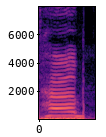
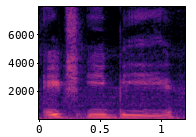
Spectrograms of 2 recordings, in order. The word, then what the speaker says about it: H-E-B: I'm gonna go inside this Heb. Hello, this is Editing Ken from the future. So since recording this video, I have learned that it's pronounced H-E-B and not Heb.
